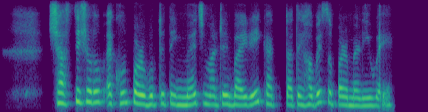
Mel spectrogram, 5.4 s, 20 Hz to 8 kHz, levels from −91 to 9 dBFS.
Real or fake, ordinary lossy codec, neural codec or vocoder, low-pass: fake; Opus, 32 kbps; codec, 16 kHz in and 24 kHz out, 0.9 kbps, LongCat-Audio-Codec, fine tuned four codebook decoder; 7.2 kHz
